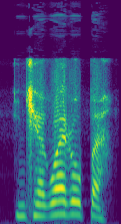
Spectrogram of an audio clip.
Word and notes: Inxagua Ropa: Patuá

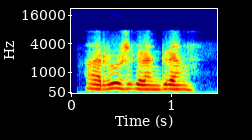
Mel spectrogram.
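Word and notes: Gram Gram Aroz: patua

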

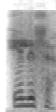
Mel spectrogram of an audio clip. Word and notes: Ele sa: Patua

